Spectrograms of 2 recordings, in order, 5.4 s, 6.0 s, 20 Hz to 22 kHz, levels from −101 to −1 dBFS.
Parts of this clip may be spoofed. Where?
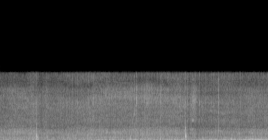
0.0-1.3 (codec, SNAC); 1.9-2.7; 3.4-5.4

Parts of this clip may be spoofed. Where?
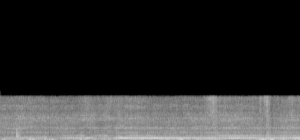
1.5-2.5 (codec, SNAC)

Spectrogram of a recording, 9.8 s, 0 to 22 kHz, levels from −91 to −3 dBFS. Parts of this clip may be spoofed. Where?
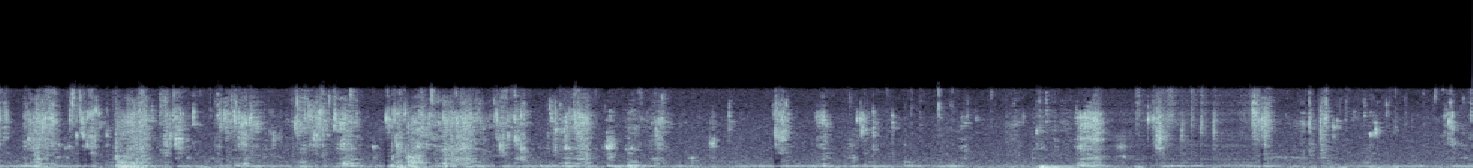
7.3-8.4 (codec, SNAC)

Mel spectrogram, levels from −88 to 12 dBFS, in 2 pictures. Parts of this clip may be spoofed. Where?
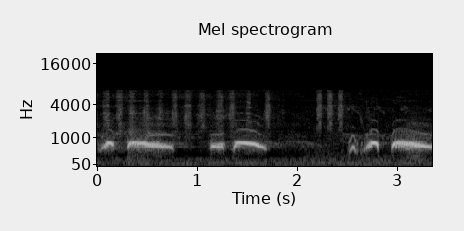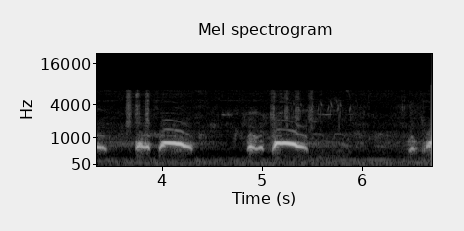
0.0-2.1 (codec, SNAC); 3.1-5.2; 5.9-6.7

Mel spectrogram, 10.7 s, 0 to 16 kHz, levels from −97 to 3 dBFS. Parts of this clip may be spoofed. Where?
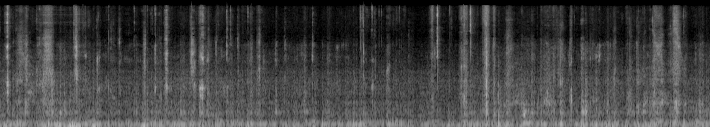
0.6-1.3 (codec, SNAC)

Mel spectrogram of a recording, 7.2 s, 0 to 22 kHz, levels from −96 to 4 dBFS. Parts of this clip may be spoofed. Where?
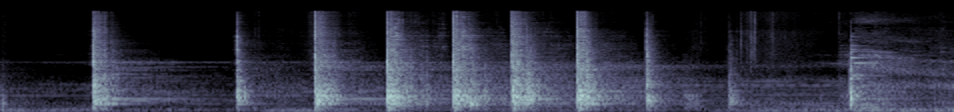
0.0-2.7 (codec, SNAC)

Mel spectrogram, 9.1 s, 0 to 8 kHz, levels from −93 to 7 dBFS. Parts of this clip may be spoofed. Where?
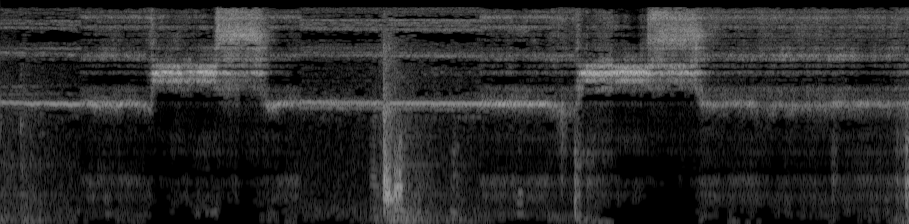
0.8-3.0 (codec, SNAC); 4.8-9.1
